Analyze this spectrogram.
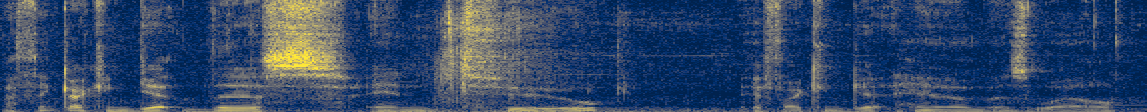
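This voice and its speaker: A man's voice: fairly low pitch, takes it slowly, noisy background. A man casually commentating his gameplay, thinking aloud and muttering his plans as he goes. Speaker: gamer.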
